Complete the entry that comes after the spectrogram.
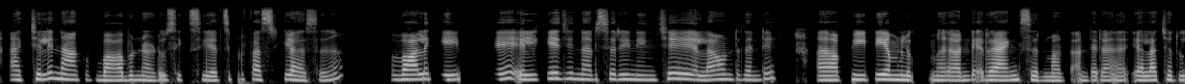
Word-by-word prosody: Actually 235 +5 0
నాకు 225 -2 +1
ఒక 205 - -21
బాబు 195 0 +1
ఉన్నాడు 195 -2 -1
6 215 - -5
ఇయర్స్. 190 -2 -1
ఇప్పుడు 230 - -14
ఫస్ట్ 220 -3 +1
క్లాసూ. 190 -4 -1 0.8
వాళ్ళకి 230 0 +3
ఎంటే 240 +1 -5 0.2
ఎల్‌కేజీ, 265 +4 0
నర్సరీ 230 +1 -1
నించే 215 +4 -1 0.2
ఎలా 205 +1 +1
ఉంటదంటే 225 +1 -4 0.5
ఆహ్, 200 0 +5
పీటీఎం‌లు 220 -1 +4 0.3
మరి 195 0 +1
అంటే 200 +3 -3 0.2
ర్యాంక్స్ 200 +2 +3
అనమాట 180 -1 -3
అంటే 190 0 -3
ర - - 0 0.4
ఎలా 195 +1 +3
చదు‌ 200 -1 -1
215 Hz, 135 wpm, -23 LUFS, 195-230 Hz, 0.8 s, ఆహ్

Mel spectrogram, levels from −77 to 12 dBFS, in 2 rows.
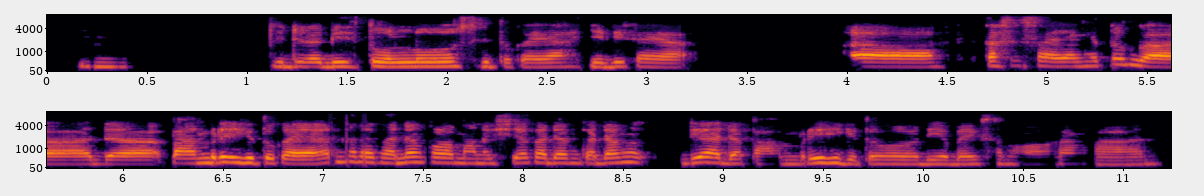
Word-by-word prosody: Mmm, 190 -2 -10 0.8
tidak 190 0 -2
di - - +3
tulus 195 +1 +2
gitu, 180 -2 -6
Kak, 180 - -3
ya. 185 - -1
Jadi 180 +1 -3
kayak, 175 -2 -2 0.9
eee, 185 -2 +7 0.3
kasih 220 0 -1
sayang 200 -2 0
itu 250 +7 -6
nggak 185 -5 +6 0.2
ada 180 0 -1 0.3
pamrih 220 +4 +4
gitu, 225 - +1
Kak, 185 - +4
ya. 185 - +6
Kan - - -5
kadang-kadang 240 0 0
kalau 225 -1 +1
manusia 200 +2 -4
kadang-kadang 220 0 -1 0.3
dia 240 -1 +4
ada 195 - -2
pamrih 175 +5 -2
gitu, 180 0 -6 0.3
dia 175 - -3
baik 175 +1 -4
sama 180 -1 -14
orang 180 +2 -11
kan. 160 0 -9
195 Hz, 175 wpm, -18 LUFS, 180-215 Hz, 0.9 s, eee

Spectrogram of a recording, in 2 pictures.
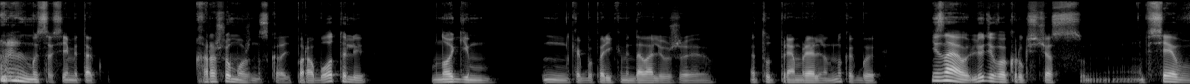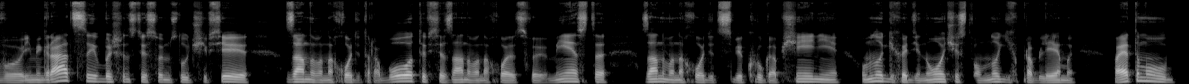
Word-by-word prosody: мы 150 -11 +3
со - - +4
всеми 105 -3 -2
так - - -4 1.0
хорошо, 130 +3 +1
можно 95 -7 -5
сказать, 90 -1 -5
поработали. 100 +2 -2 0.6
Многим, 110 -5 -1 0.5
м, 105 -4 -6
как 95 +1 -8
бы 95 - -11
порекомендовали 95 -1 -2
уже 90 +1 -10 0.4
А - - -8
тут - - -9
прям 100 -1 -2
реально, 95 -2 +1
ну, 120 +7 -9
как 100 -5 -10
бы 95 -2 -7 0.5
Не 175 - +3
знаю, 175 - +8
люди 155 - +1
вокруг 115 -4 -1
сейчас, - - 0
м, - - -17
все 130 -3 +7
в 95 -3 -5
эмиграции, 140 - +6
в 130 - -10
большинстве 120 -2 -2
своём 105 0 0
случае. 105 0 -5
Все 115 -5 +3 0.3
заново 115 -3 +4
находят 100 0 -5
работы, 125 +9 +1
все 105 -3 -2
заново 105 -1 -1
находят 90 0 -4
своё 90 -1 -3
место, 125 +7 +1 0.3
заново 125 -2 +1
находят 100 -1 -5
себе - - +6
круг - - -8
общения. 120 -5 -3 0.2
У 110 - -5
многих 130 -4 -3
одиночество, 105 +2 0
у - - -8
многих 110 +2 -6
проблемы. 95 0 -3 0.4
Поэтому 140 -10 +2
105 Hz, 140 wpm, -25 LUFS, 95-125 Hz, 1.0 s, знаю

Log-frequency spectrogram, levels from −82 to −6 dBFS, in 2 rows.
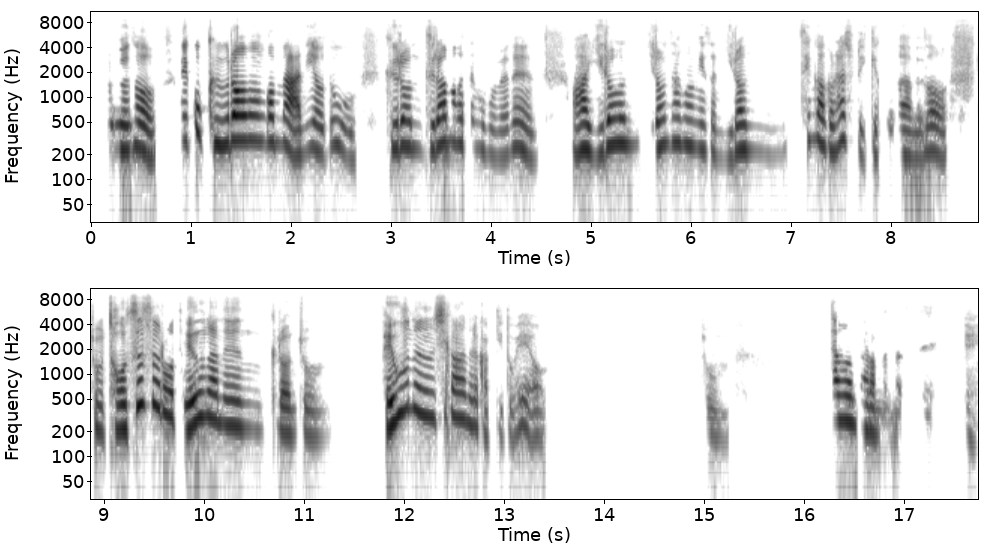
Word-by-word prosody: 그러면서 235 -3 +1 0.2
근데 295 - -2
꼭 375 -3 0
그런 300 +2 +6
것만 280 -3 +4
아니어도 220 -3 -5 0.3
그런 245 -1 -2
드라마 275 +5 +1
같은 265 -1 -8
거 225 - -12
보면은 200 0 -8 0.3
'아, 235 +3 +3
이런 270 +6 0
이런 250 +2 -3
상황에선 255 -7 -7
이런 225 +5 -1 0.5
생각을 285 -8 -2
할 300 - -1
수도 255 -9 -15
있겠구나.' 200 +1 -10
하면서 190 +1 -6 0.3
좀 215 -3 -6
저 215 0 +3
스스로 410 - +4
대응하는 240 -5 +3
그런 195 -4 -3
좀 175 -2 -12 0.6
배우는 330 +6 +4
시간을 295 -5 -1
갖기도 180 -3 -14
해요. 240 -2 -9 1.5
좀 - - -18 1.0
이상한 280 -1 +2
사람 205 -3 -3
만났을 - - -20 0.6
때. 190 - -18
네. 155 - -20
240 Hz, 285 characters per minute, -24 LUFS, 210-280 Hz, 1.5 s, 그런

